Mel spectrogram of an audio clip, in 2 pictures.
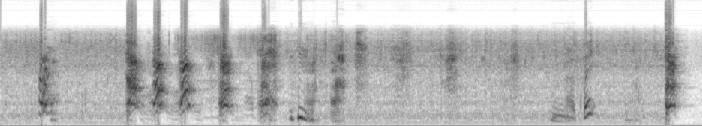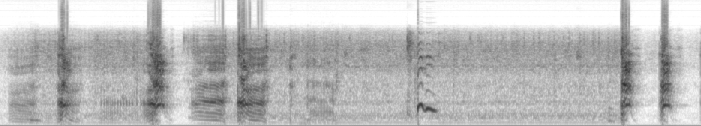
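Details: Ike the family dog, enjoying the attention of being teased, gives repeated sharp barks and yips with a few growly sounds, clustered irregularly over the stretch, with voices and a low hum beneath.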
